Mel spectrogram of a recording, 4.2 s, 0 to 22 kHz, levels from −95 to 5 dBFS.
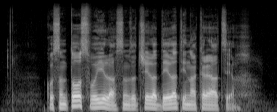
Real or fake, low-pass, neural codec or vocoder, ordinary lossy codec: fake; 19.8 kHz; vocoder, 44.1 kHz, 128 mel bands every 512 samples, BigVGAN v2; none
